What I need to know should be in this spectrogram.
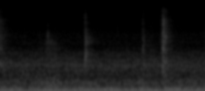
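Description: Small, light footsteps patter on a wooden floor.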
